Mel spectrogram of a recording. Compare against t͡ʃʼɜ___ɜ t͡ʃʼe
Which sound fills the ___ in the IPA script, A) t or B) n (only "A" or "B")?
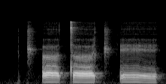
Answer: A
